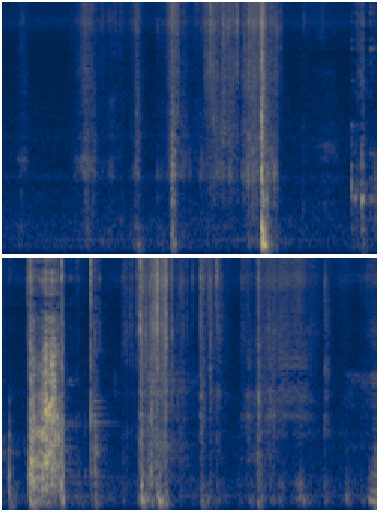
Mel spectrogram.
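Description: Paper rustling and crinkling as a paperback book's pages are handled and pressed flat, in irregular bursts, with a sharp click about three and a half seconds in and louder rustles around five and a half and seven seconds.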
